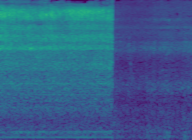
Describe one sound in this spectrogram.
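A heavy engine drones steadily.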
